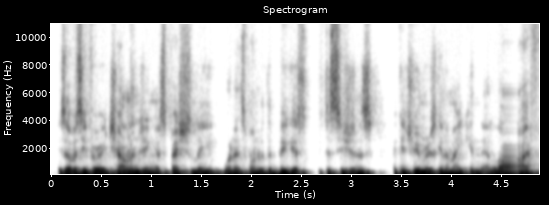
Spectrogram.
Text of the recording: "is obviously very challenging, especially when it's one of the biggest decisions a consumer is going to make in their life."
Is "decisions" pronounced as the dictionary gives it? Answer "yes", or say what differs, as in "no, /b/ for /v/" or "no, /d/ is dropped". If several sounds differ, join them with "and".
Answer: yes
